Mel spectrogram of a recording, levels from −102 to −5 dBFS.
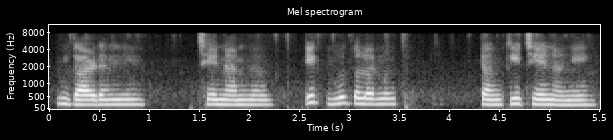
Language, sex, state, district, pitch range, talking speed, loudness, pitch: Gujarati, female, Gujarat, Valsad, 185-210 Hz, 130 wpm, -16 LUFS, 195 Hz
